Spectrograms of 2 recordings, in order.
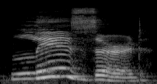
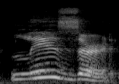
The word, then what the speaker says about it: lizard: monkey monkey not monkey lizard lizard now this has the z sound so here's a little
